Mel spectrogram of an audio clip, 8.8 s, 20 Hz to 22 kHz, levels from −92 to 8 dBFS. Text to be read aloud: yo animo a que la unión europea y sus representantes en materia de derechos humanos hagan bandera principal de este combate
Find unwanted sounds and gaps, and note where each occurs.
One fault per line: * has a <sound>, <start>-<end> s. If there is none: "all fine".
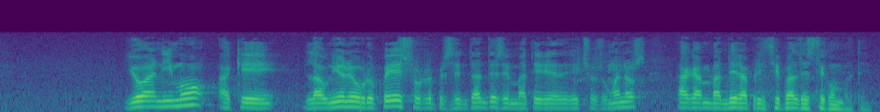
all fine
